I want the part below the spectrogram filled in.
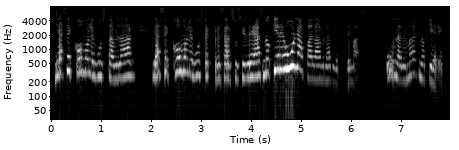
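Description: High-voiced woman translator musing aloud. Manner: thoughtful, often ends with "digamos, ¿no?". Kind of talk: casual conversation about translation.

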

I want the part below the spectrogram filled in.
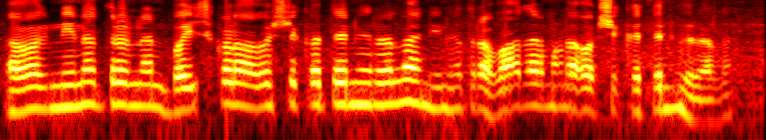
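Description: A man's voice: very high voice, fairly even intonation, very fast, pitched above the performer's own voice, low-quality recording. A man voicing a cheeky talking motorbike that scolds its rider in a comic motovlog sketch. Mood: scolding. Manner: bossy, scolding, talks back.

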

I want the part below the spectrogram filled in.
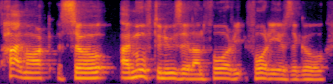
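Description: Hungarian-accented man, 40s, guest on a video call; halting, lots of "uh"s, light background hiss. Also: medium pitch. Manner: hesitant, many fillers and restarts. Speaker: guest lecturer. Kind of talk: interview over video call. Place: home room with plants.

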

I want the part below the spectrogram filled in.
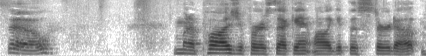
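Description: Low-voiced woman muffled behind a mask. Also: steady tone, normal speed, warm tone. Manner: muffled, talking through a mask over the mouth. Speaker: resin craft demonstrator. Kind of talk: casual craft tutorial narration.

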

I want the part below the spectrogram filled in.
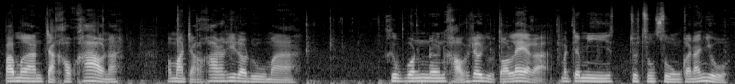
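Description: A young man with a Thai accent streams a survival game, excitable and chatty as he walks through tactics, swearing freely along the way. His voice sits at a middle pitch. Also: fairly quick, a little hiss or hum. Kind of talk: casual gameplay commentary.

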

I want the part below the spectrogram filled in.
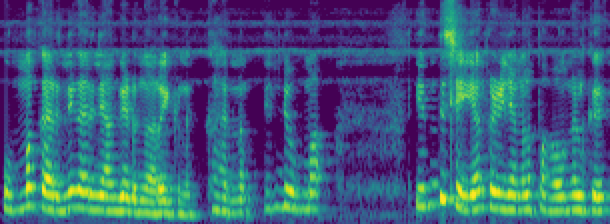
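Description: A woman's voice: medium pitch, moderate pace, a little mellow, natural voice. A woman voicing an angry older brother who presses bitter, accusing questions, with a Malappuram Malayalam accent.

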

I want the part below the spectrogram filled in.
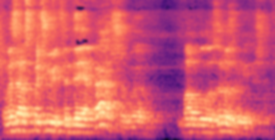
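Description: A man's voice: medium pitch, fast talker, dark tone. A man who makes drums, explaining step by step and addressing viewers directly. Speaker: drum workshop maker. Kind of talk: product explainer video. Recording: very echoey room, distant mic.

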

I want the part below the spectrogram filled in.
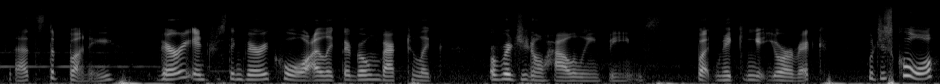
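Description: Chatting her way through a game guide, a young video creator sounds stuffy and congested, upbeat and full of fillers. Her mid-range voice has a fairly bright tone, though the recording itself is rough.

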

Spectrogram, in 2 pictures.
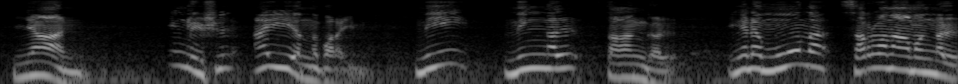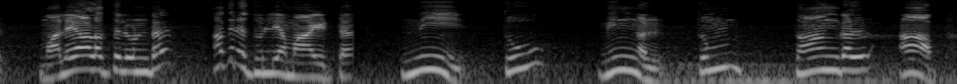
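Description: Slow-speaking high-voiced man teaching. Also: a bit bright, dull audio, slight background noise. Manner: slow, deliberate, repeating word lists. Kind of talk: spoken language lesson.

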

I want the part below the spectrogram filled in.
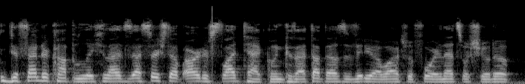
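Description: A man's voice: mid-range voice, flat delivery, fast talker, darkish tone, a little hiss or hum. A man in casual voice chat among friends, insistently defending himself. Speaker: gamer in voice chat.

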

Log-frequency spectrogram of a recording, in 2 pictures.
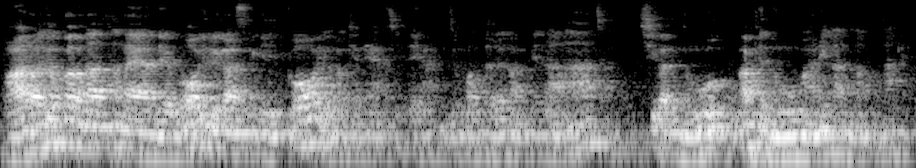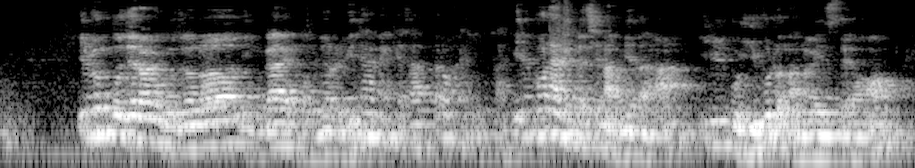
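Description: Lively man lecturing in an echoey hall. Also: medium pitch, fast talker, recorded from a distance. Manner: lively, acts out quoted parents and children; laughing often with the audience. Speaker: parenting lecturer. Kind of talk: lecture to an audience of parents.

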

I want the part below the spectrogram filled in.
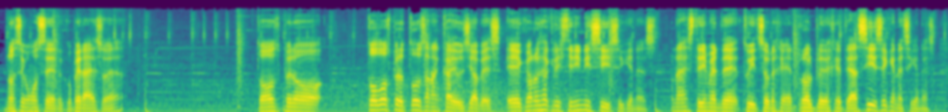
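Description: A man streaming a game live, talking rapidly as he reads and answers the chat. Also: mid-range voice, faint music behind. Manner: rapid-fire talk while reading chat. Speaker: gaming streamer.

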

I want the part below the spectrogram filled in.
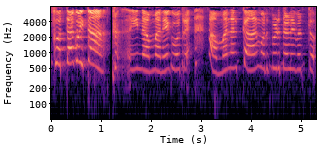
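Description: Anxious young cartoon girl, voiced by a woman, stammering and pleading, very high. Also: fast, bright, forceful tone. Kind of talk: cartoon voice acting.

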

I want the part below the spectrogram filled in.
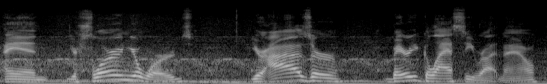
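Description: A man's voice: mid-range voice, very animated, slow pace. A man playing a police officer in a role-play game, questioning a driver bluntly and with sarcasm. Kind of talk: role-played traffic stop questioning. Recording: noisy stream mix with game vehicle sounds.

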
